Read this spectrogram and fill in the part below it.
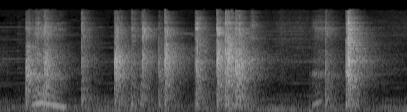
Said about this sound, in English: But I do hear some scraping of sticks outside on the crosstown concourse doors.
